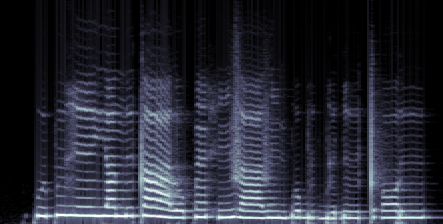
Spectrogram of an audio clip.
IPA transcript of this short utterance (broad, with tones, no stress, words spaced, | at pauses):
kʷɨ˧pɨ˦ɣeː˦ja˦n ɨ˦taː˦˨lo˨ pɛ̃˧hĩ˨˦ zaː˧zĩ˧ ɡ͡bo˧bɨ˨ɡ͡bɨ˨ ɗɨ˦t | ɔ˨ ɾɨ˧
